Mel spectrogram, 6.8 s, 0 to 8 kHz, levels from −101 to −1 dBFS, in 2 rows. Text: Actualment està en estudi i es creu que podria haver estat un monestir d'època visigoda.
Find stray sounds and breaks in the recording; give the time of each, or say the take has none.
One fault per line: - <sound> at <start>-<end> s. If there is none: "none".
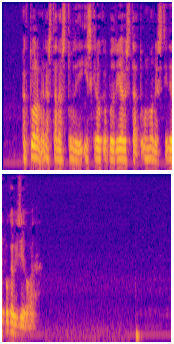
none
